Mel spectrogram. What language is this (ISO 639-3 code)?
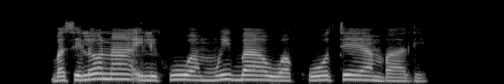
swa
